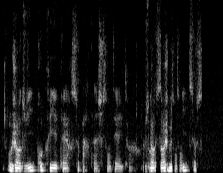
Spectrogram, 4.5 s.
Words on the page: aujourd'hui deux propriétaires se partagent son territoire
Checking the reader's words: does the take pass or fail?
fail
